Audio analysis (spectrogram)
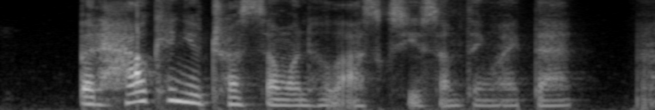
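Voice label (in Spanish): Voice Acting, Spanish, female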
